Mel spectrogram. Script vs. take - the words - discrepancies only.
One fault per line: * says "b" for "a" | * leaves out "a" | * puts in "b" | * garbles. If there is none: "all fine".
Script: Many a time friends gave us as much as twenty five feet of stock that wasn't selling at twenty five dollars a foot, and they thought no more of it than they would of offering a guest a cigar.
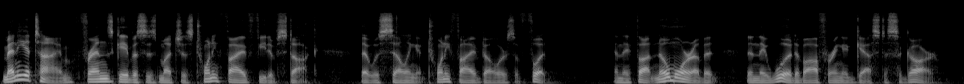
* says "was" for "wasn't"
